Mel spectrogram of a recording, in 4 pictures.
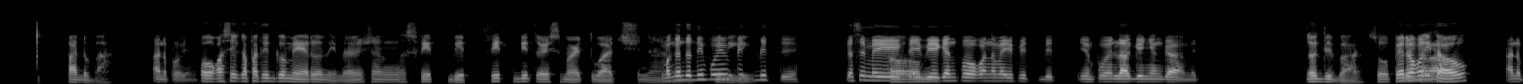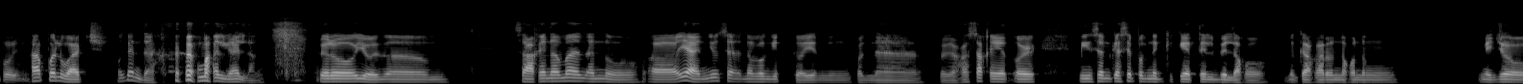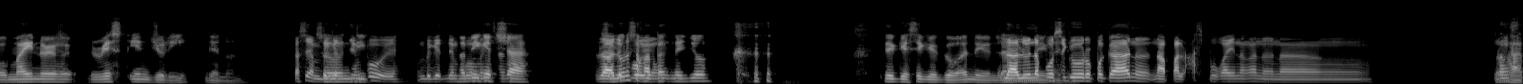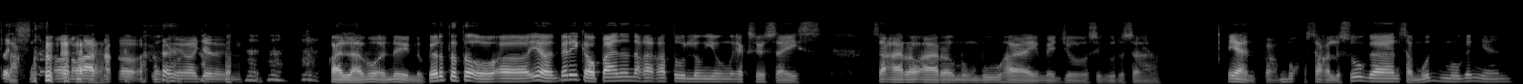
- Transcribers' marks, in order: laugh; sniff; tapping; laugh; laugh; giggle; chuckle
- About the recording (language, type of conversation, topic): Filipino, unstructured, Ano ang paborito mong paraan ng pag-eehersisyo?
